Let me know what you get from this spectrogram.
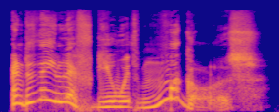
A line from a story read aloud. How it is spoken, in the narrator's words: he added in a possibly more affronted tone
